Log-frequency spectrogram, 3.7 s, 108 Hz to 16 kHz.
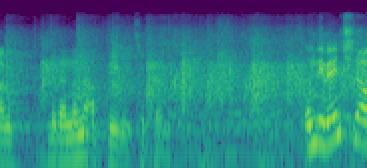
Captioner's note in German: Beifall bei der CDU und dem BÜNDNIS 90/DIE GRÜNEN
